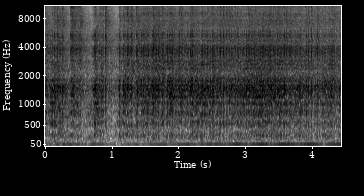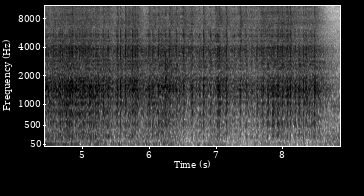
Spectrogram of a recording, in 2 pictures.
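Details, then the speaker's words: MyMag Mate 150 inverter MIG welder at under half current on a Dyna tow truck project: even continuous crackling hiss, no breaks or pops; steady, well-set welding arc. "As you can hear from that straight away, it's beautiful and consistent. The wide speed self-adjustment is just great."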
